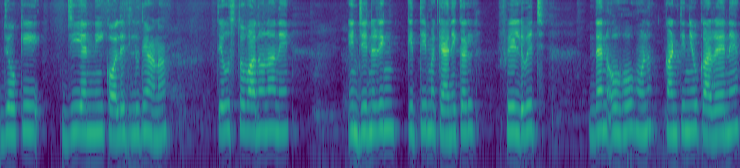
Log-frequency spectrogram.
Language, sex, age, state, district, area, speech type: Punjabi, female, 30-45, Punjab, Shaheed Bhagat Singh Nagar, urban, spontaneous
